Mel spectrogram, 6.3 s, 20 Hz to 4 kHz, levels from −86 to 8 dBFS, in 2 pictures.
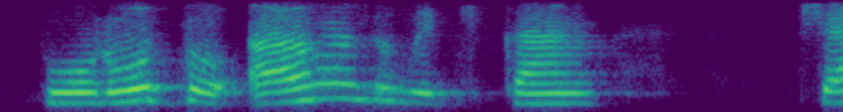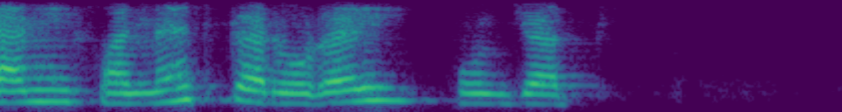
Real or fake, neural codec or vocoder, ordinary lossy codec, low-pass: fake; codec, 16 kHz, 1.1 kbps, Voila-Tokenizer; Opus, 32 kbps; 3.6 kHz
